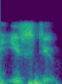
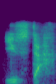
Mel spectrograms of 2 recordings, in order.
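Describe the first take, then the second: First: Both words are said fully and separately. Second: The words blend into one short word, yusta.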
